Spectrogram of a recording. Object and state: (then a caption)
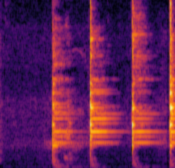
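Ringing rock (musical stone). A rock boulder at a ringing rocks park is struck four times, and each hit gives a bright, bell-like metallic clink. The tone has strong high overtones and a short ring that fades between strikes. The stone rings like a bell, and the sound is presented as music.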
